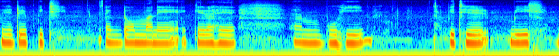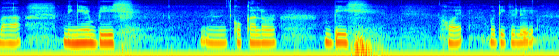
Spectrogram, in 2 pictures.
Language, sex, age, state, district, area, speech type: Assamese, female, 18-30, Assam, Sivasagar, rural, spontaneous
